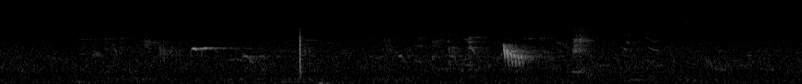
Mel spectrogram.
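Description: Native New Zealand forest birds calling in scattered short whistles and chirps. A brief whistle comes about two seconds in, a sharp click about a second later, and the loudest call, a falling note, about five seconds in. A faint steady forest background lies underneath.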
